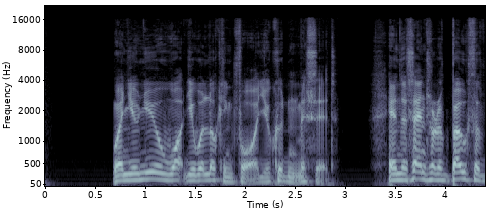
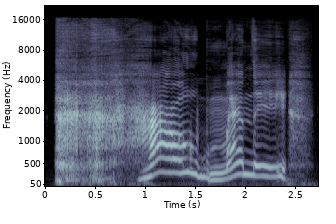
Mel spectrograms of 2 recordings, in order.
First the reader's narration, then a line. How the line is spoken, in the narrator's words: he stopped and began to wheeze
